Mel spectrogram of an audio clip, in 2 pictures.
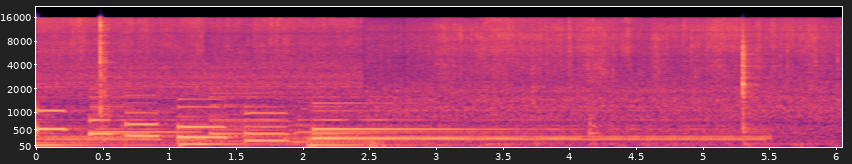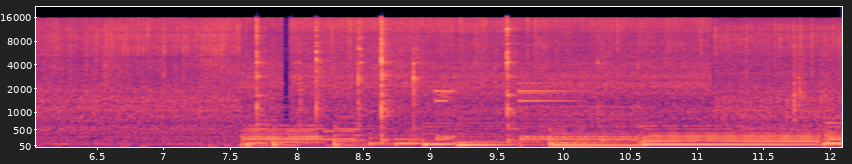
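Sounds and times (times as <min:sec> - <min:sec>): food sizzling in oil: 0:03.0 - 0:12.0.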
